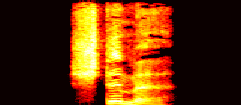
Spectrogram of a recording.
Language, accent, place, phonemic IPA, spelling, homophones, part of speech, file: German, Germany, Berlin, /ˈʃtɪmə/, stimme, Stimme, verb, De-stimme.ogg
- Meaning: inflection of stimmen: 1. first-person singular present 2. first/third-person singular subjunctive I 3. singular imperative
